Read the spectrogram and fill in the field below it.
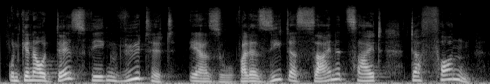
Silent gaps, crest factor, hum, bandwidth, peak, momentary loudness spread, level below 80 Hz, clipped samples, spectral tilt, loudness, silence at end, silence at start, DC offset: none; 16 dB; none; 16 kHz; -2 dBFS; 8 LU; -32 dBFS; under 0.1%; -6.5 dB/octave; -20 LUFS; 0 s; 0 s; under 0.1%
